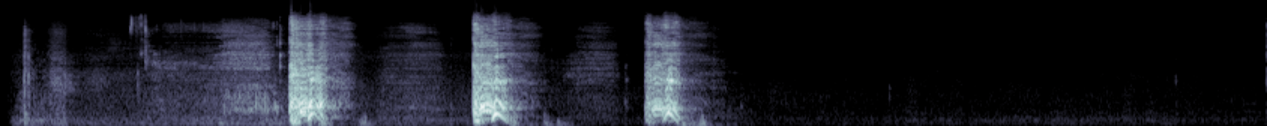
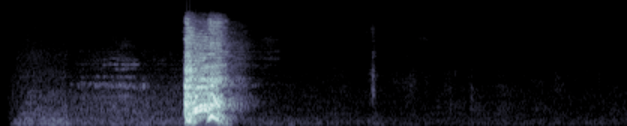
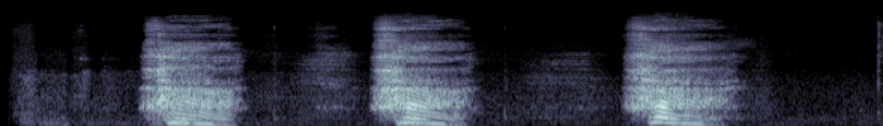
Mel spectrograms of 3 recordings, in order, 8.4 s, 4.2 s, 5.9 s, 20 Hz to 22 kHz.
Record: three_cough_length: 8.4 s
three_cough_amplitude: 32768
three_cough_signal_mean_std_ratio: 0.23
cough_length: 4.2 s
cough_amplitude: 29300
cough_signal_mean_std_ratio: 0.2
exhalation_length: 5.9 s
exhalation_amplitude: 17531
exhalation_signal_mean_std_ratio: 0.42
survey_phase: beta (2021-08-13 to 2022-03-07)
age: 65+
gender: Male
wearing_mask: 'No'
symptom_none: true
smoker_status: Ex-smoker
respiratory_condition_asthma: false
respiratory_condition_other: false
recruitment_source: REACT
submission_delay: 0 days
covid_test_result: Negative
covid_test_method: RT-qPCR
influenza_a_test_result: Negative
influenza_b_test_result: Negative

